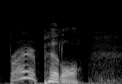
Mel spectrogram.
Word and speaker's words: Briarpetal: All right, so here we have Briarpetal. She is a... How do you pronounce that?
